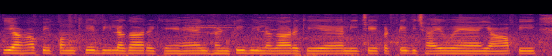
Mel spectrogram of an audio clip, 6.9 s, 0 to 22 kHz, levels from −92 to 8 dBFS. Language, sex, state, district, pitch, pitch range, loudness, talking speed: Hindi, female, Rajasthan, Bikaner, 195 Hz, 190-200 Hz, -18 LUFS, 175 wpm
